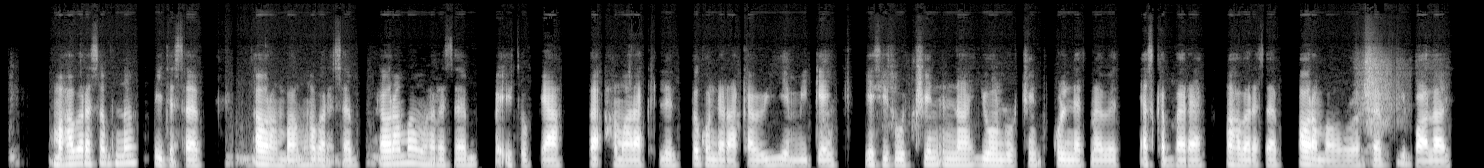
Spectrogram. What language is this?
Amharic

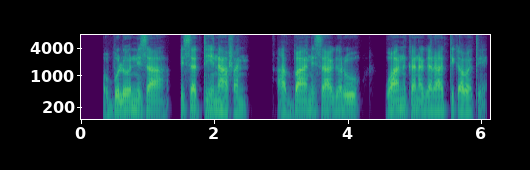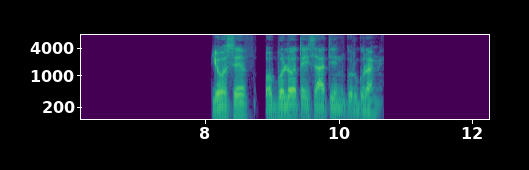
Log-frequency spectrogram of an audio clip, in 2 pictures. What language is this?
Oromo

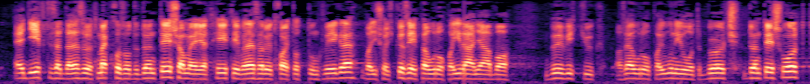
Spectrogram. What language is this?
Hungarian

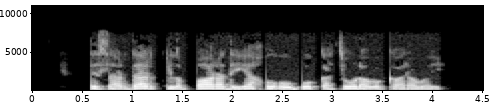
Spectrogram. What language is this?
Pashto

